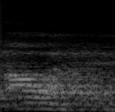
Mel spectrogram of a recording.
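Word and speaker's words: hour: आवर है कि नहीं? तो देखो एज से शुरुआत हुआ है लेकिन एज क्या है? चुपचाप, एकदम चुपचाप साइलेंट है।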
